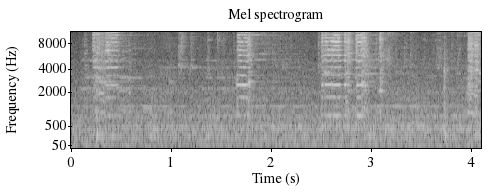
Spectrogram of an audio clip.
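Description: Diesel locomotive and passenger train rolling slowly past close by: a steady low rumble of engine and wheels on rail, broken by several short bursts of high-pitched wheel squeal.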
